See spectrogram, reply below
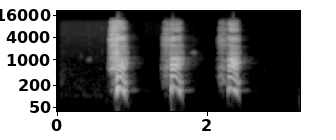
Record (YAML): exhalation_length: 3.2 s
exhalation_amplitude: 32517
exhalation_signal_mean_std_ratio: 0.32
survey_phase: beta (2021-08-13 to 2022-03-07)
age: 45-64
gender: Male
wearing_mask: 'No'
symptom_none: true
smoker_status: Never smoked
respiratory_condition_asthma: false
respiratory_condition_other: false
recruitment_source: REACT
submission_delay: 2 days
covid_test_result: Negative
covid_test_method: RT-qPCR
influenza_a_test_result: Negative
influenza_b_test_result: Negative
